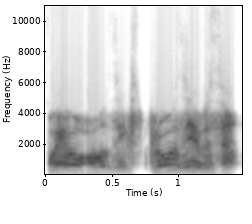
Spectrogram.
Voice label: query bomb, gendermerie fem; vo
